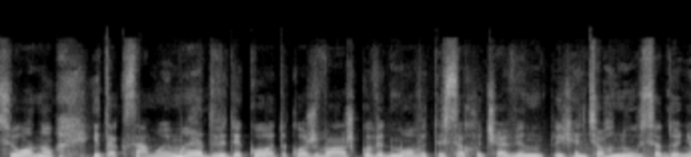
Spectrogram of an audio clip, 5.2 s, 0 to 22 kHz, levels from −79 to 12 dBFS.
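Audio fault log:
throughout: gain pumping. The input gain was likely set far too high, so a fast limiter or compressor clamps down on every loud moment. The gain swings about 10 dB, ducking under louder speech, leaving everything squashed.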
